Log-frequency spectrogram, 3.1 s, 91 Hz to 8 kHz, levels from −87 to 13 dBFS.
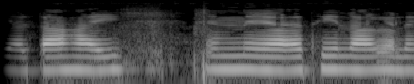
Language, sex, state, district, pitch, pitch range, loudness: Bajjika, female, Bihar, Vaishali, 195 Hz, 195-200 Hz, -25 LUFS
